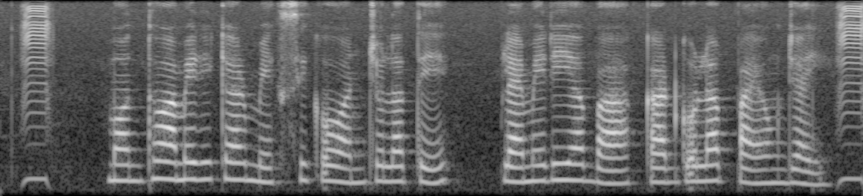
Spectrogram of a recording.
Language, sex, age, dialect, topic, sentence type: Bengali, female, 25-30, Rajbangshi, agriculture, statement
